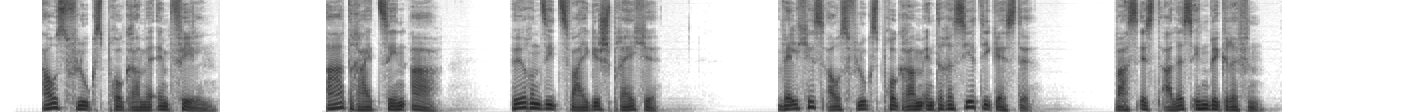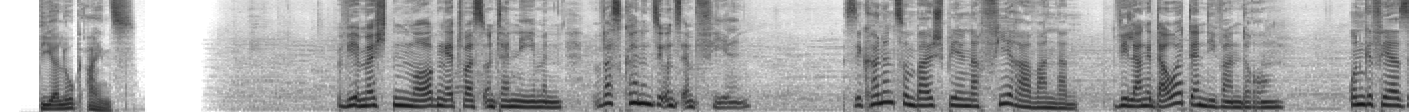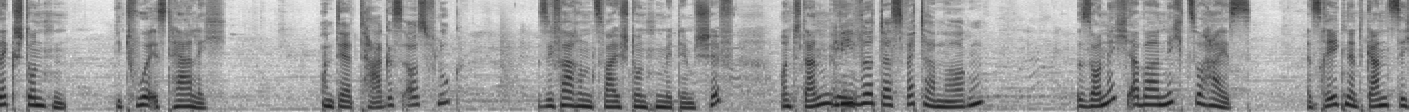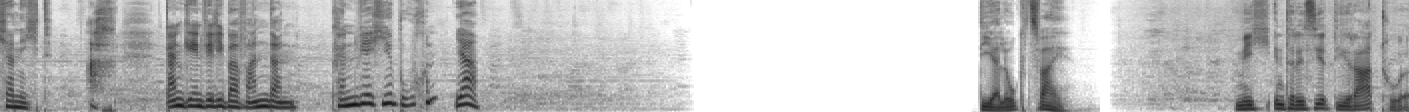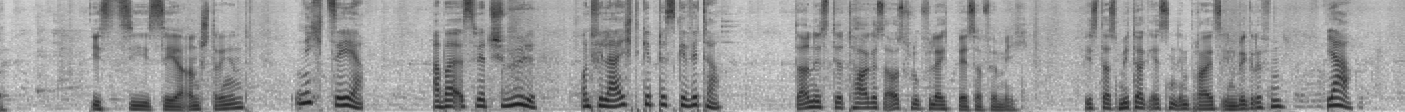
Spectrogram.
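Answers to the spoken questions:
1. Dialog 1: die Wanderung nach Fira; Dialog 2: zuerst die Radtour, dann der Tagesausflug
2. Das Mittagessen (beim Tagesausflug)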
